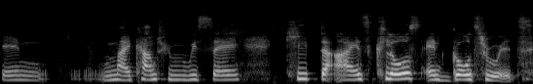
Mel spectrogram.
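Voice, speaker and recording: In a quiet background, a woman with a non-native accent speaks very slowly in a fairly high, flat, monotone voice. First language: not English. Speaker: immigrant parent panelist. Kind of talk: online Q&A panel.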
